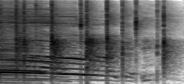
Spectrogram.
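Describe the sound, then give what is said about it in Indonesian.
Scattered hand claps, about nine sharp slaps at an uneven pace, ring out over a sustained, slowly falling vocal tone, with the clapping growing sparser and more distinct toward the end. “Tepuk tangan dulu, tepuk tangan dulu.”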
